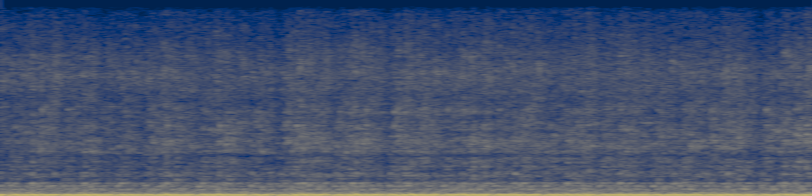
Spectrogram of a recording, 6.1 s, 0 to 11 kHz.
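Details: 1978 Chevy Nova V8 restarted after sitting 21 years, oil found nearly empty: steady, even low rumble with no knocks, ticks or misses; runs smoothly and healthy, still making 50 psi oil pressure.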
